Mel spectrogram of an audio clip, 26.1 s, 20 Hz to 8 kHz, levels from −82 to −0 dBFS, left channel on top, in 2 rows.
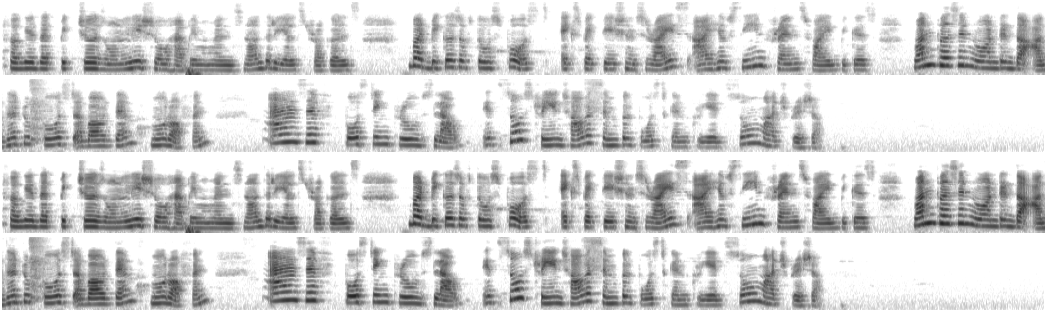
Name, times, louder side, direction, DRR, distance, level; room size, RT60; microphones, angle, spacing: voice 1, 0.0-6.7 7.0-15.6 16.3-18.8 19.0-23.3, right 4 dB, 55° right, 0.4 m, -26 dB
2.4 x 2.0 x 2.5 m
head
